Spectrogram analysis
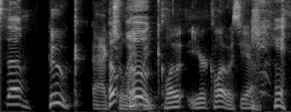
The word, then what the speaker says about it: toque: Is that how you pronounce the? Toque, actually.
